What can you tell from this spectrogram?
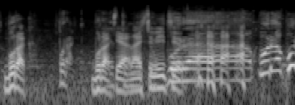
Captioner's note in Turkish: kahkaha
